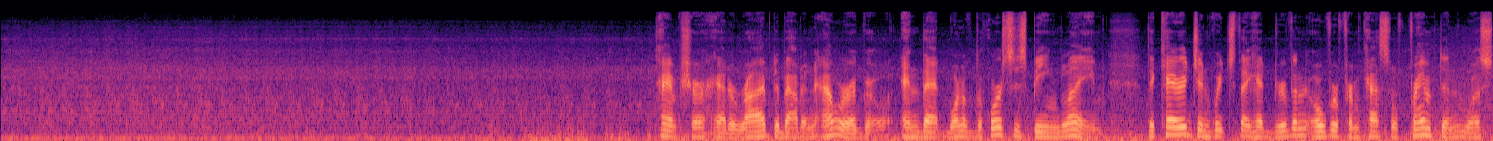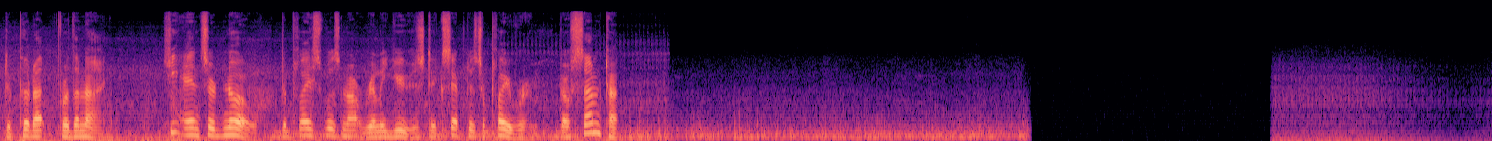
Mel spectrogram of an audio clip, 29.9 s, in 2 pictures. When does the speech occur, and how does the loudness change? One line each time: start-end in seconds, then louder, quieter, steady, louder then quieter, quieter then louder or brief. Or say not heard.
6.5-21.1 steady.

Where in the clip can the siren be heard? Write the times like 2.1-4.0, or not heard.
not heard.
